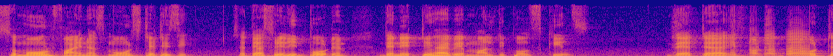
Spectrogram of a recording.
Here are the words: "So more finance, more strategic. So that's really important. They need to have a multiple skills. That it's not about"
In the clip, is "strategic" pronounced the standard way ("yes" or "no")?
no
